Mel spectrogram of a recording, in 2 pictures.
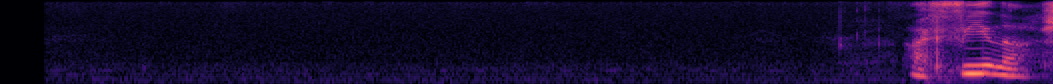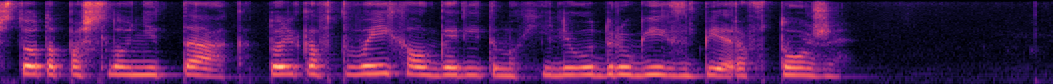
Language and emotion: Russian, angry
